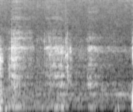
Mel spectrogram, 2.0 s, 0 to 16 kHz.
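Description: Faint rolling and light handling noise of a 1:24 scale diecast truck pushed by hand across a wooden desk, a few soft ticks and rubs.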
